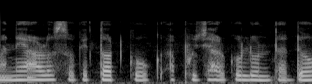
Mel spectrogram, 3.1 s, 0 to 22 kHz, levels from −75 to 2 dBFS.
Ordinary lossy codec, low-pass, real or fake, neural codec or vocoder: none; none; real; none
